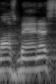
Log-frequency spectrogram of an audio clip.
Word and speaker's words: Los Banos: wow awesome i uh i got a lot of friends up in dos palace in los banos that's that's the correct way to say if you know the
